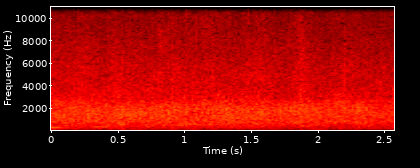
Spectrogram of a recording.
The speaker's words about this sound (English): Just before I go, let's just have one round of applause for Bix, okay? Wherever you are, Bix, we love you.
